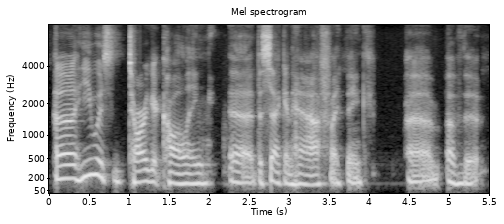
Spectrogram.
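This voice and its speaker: Gravelly man hosting a panel chat. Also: a little high, takes it slowly. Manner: rambling, self-correcting. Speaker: podcast host.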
